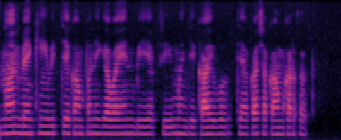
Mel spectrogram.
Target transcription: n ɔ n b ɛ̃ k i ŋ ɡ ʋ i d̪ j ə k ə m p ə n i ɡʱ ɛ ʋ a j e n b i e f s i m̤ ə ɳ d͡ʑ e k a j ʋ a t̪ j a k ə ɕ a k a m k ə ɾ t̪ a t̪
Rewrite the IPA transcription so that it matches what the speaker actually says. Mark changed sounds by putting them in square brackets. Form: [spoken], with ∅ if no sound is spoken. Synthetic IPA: n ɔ n b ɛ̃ k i ŋ ɡ ʋ i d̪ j ə k ə m p ə n i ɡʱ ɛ ʋ a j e n b i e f s i m̤ ə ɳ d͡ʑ e k a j ʋ [ə] t̪ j a k ə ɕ a k a m k ə ɾ t̪ a t̪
